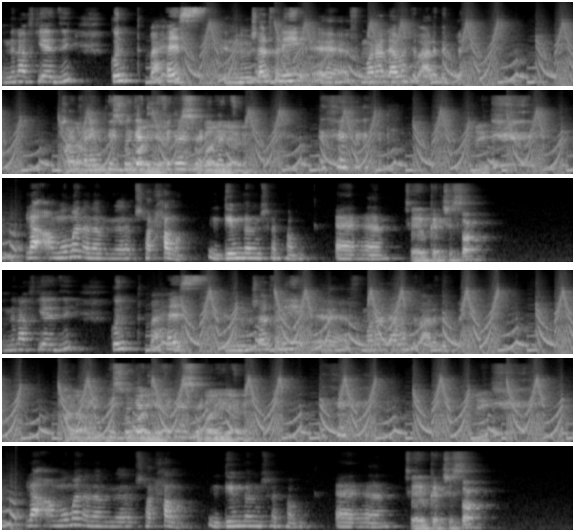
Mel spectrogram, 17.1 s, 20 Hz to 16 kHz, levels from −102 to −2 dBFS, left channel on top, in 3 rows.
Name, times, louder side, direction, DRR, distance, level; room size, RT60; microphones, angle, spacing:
voice 1, 0.0-1.9 2.2-4.6 6.3-8.1 8.9-9.6 10.6-11.1 11.7-14.5 14.8-15.3, left 5 dB, 75° left, 11 dB, 0.6 m, -36 dB
sound 1, 1.4-11.6, right 1 dB, 15° right, 0.8 m, -39 dB
voice 2, 6.3-8.2 10.4-10.8 15.5-16.1, equal, 15° left, 3 dB, 1.1 m, -36 dB
8.2 x 4.2 x 3.5 m, 0.39 s
head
